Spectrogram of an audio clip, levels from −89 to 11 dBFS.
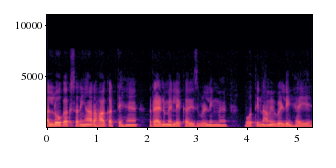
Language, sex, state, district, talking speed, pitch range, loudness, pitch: Hindi, male, Chhattisgarh, Kabirdham, 225 wpm, 130-140 Hz, -18 LUFS, 135 Hz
